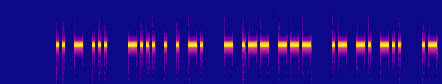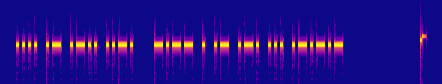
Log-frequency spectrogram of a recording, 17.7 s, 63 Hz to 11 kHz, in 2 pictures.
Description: Morse code, heard as a keyed tone, about 21 wpm, 700 Hz. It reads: ITS BEEN TWO AND A HALF YEARS.
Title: Sentences with 5-Word Phrases - Spoken Beginning - 20wpm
